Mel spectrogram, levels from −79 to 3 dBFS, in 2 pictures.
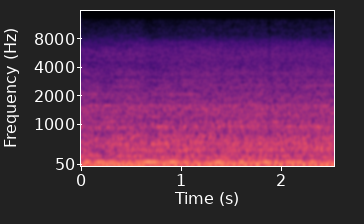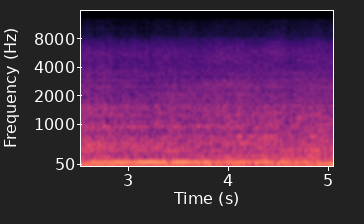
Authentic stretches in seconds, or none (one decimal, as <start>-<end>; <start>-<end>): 0.8-3.5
